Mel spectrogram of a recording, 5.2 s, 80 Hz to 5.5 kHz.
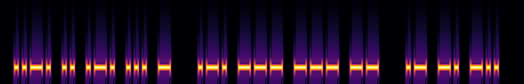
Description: Morse code, heard as a keyed tone, about 30 wpm, 600 Hz. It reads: FIRST ROOM AND
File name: the old man and the sea / the old man and the sea 1 30wpm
